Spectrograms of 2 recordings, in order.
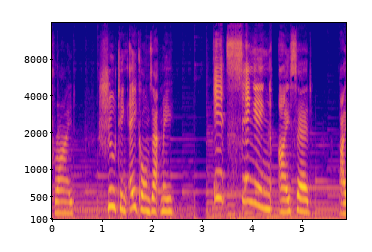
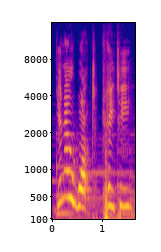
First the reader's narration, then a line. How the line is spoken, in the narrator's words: Jerry yelled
